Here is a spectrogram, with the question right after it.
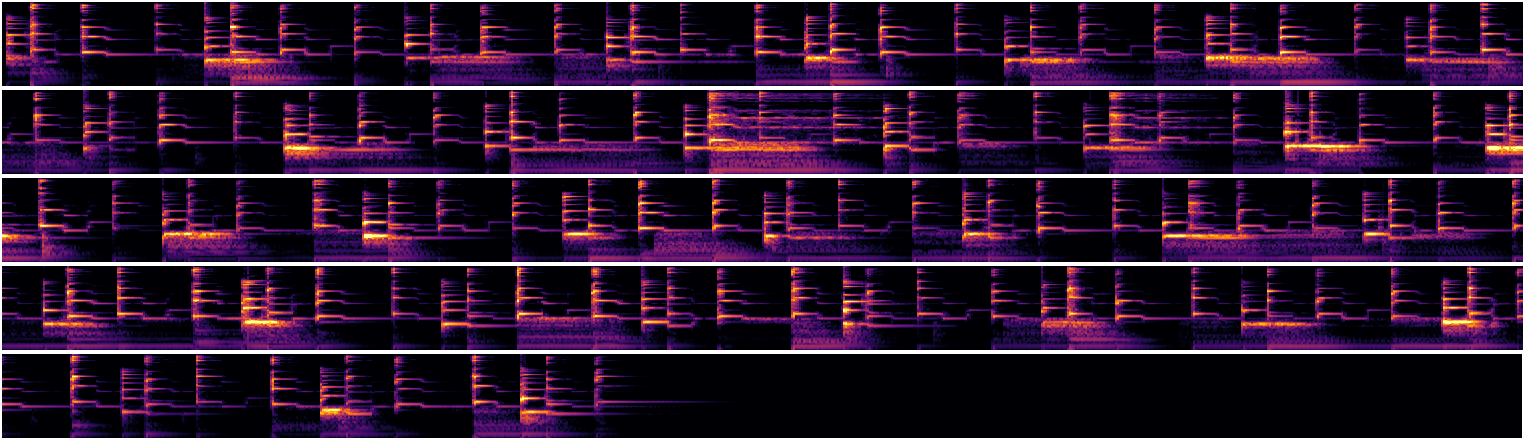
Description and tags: kaivo bleepseek high
high-pitched blippy synth sequence pitched melodic
sequence, loop, seq, blippy, synthline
